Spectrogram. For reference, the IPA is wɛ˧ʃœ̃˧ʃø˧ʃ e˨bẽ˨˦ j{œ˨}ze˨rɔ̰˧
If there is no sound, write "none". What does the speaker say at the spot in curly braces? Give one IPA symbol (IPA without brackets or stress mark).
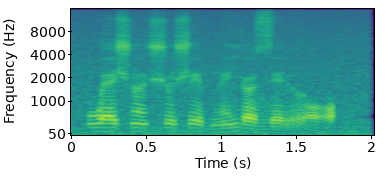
œ˨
